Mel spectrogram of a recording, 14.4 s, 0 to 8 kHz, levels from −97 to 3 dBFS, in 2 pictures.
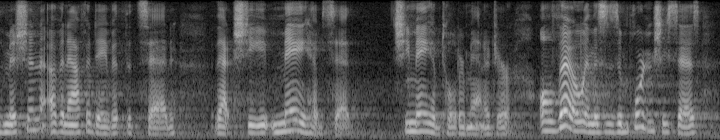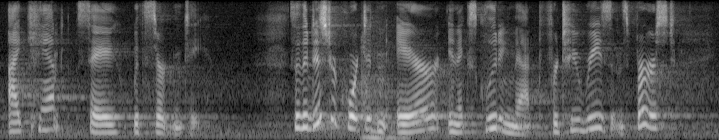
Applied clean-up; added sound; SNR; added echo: none; Engine / Car; 15 dB; none.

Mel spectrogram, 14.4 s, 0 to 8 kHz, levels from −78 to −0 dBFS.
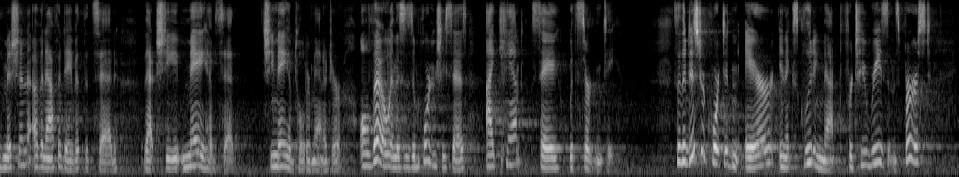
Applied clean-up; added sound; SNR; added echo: none; none; none; none.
